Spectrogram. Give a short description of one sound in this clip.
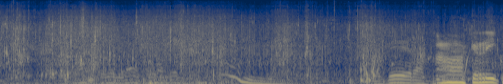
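Water splashes as people wade through it.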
